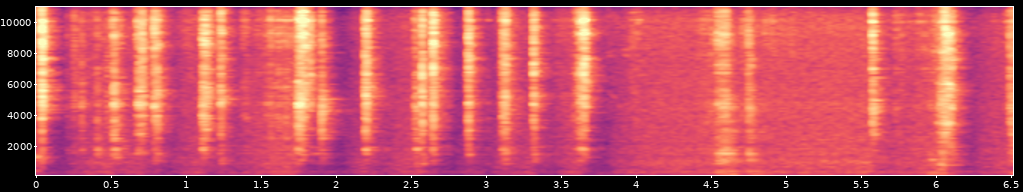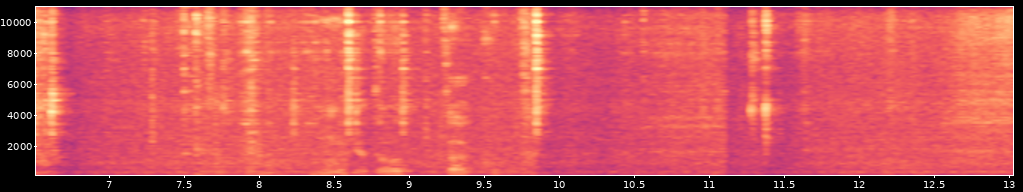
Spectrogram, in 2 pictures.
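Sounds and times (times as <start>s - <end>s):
metal parts clicking and clinking: 0.0s - 3.8s.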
